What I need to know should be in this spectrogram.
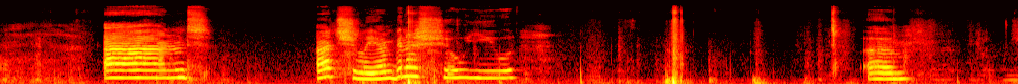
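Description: A young girl sings and talks close by, in a high voice.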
